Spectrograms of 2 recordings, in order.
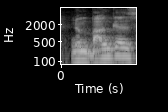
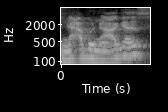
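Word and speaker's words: Nobunaga: see how, as kids, we pronounced it as, let me see if I know, Nambunga's Ambition, but it's Nabunaga's Ambition.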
